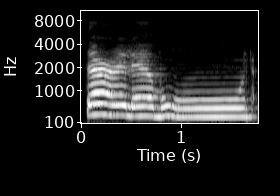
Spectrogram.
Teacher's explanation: ഐനിൻ്റെ മഖ്റജ് വസത്തുൽ ഹൽക്ക്, തൊണ്ടയുടെ മധ്യഭാഗം, സൗണ്ട് ക്ലിയർ ആക്കി കൊടുക്കുക. അവസാനത്തിൽ മദ് ആറ് സുക്കൂനിൽ വഖഫ് ചെയ്യുമ്പോൾ ഈ വാവ് മദ്ദിനെ നമുക്ക് 2, 4, 6 കൗണ്ട് വീതം നീട്ടി വഖഫ് ചെയ്യാം.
